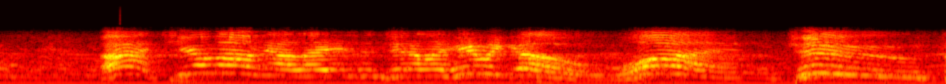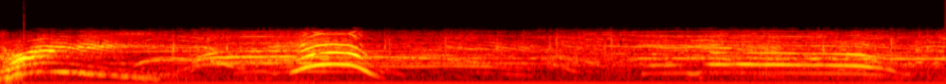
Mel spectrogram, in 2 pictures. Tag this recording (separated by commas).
Vehicle, Rowboat, Speech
